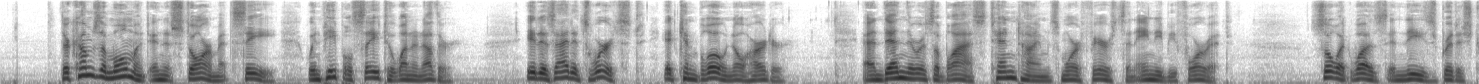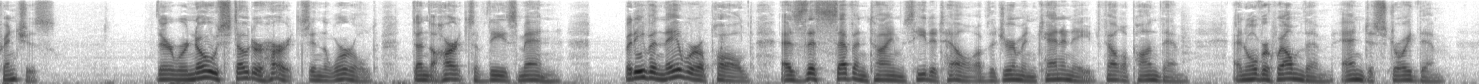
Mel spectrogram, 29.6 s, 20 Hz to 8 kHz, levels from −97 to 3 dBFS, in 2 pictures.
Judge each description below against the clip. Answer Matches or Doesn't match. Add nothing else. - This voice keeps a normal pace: Matches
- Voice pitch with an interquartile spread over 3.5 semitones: Matches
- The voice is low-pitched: Matches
